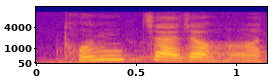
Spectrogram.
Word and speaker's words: 돈: 수지 천산 돈자죠. 천산 돈. 은둔한다라고 할 때는 둔이라고 읽는데요. 은둔한다라고 둔이라고 읽는데 주역의 계명으로는 천산 돈이라 이렇게 읽습니다.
